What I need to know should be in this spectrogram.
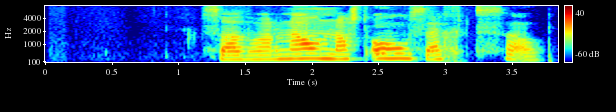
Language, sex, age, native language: Icelandic, male, 9, Icelandic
